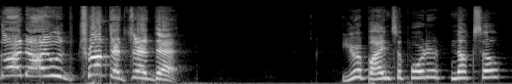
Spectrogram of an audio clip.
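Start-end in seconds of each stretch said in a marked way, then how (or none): 0.0-2.0 high, loud mock protest; a much higher, louder sarcastic impression of a viewer; mocking whiny voice. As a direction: play the defensive chatter in a whiny mocking voice. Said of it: "you're like".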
